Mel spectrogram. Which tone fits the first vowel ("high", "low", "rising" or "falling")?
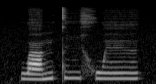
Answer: rising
